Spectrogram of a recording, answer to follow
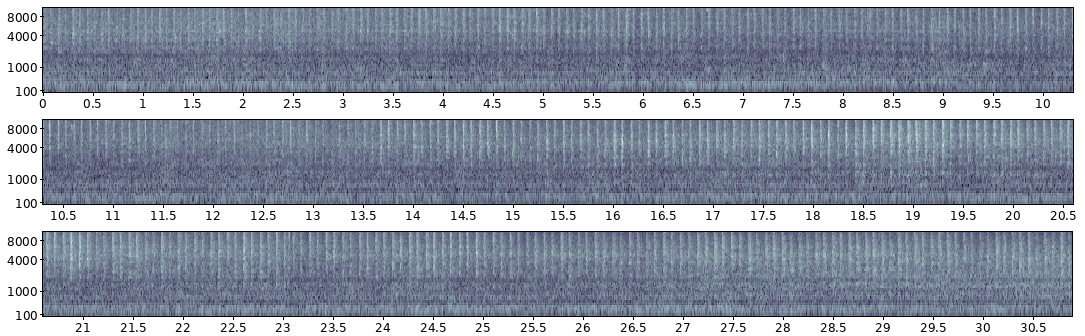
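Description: A vehicle engine running steadily with a rapid, even knocking rattle.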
